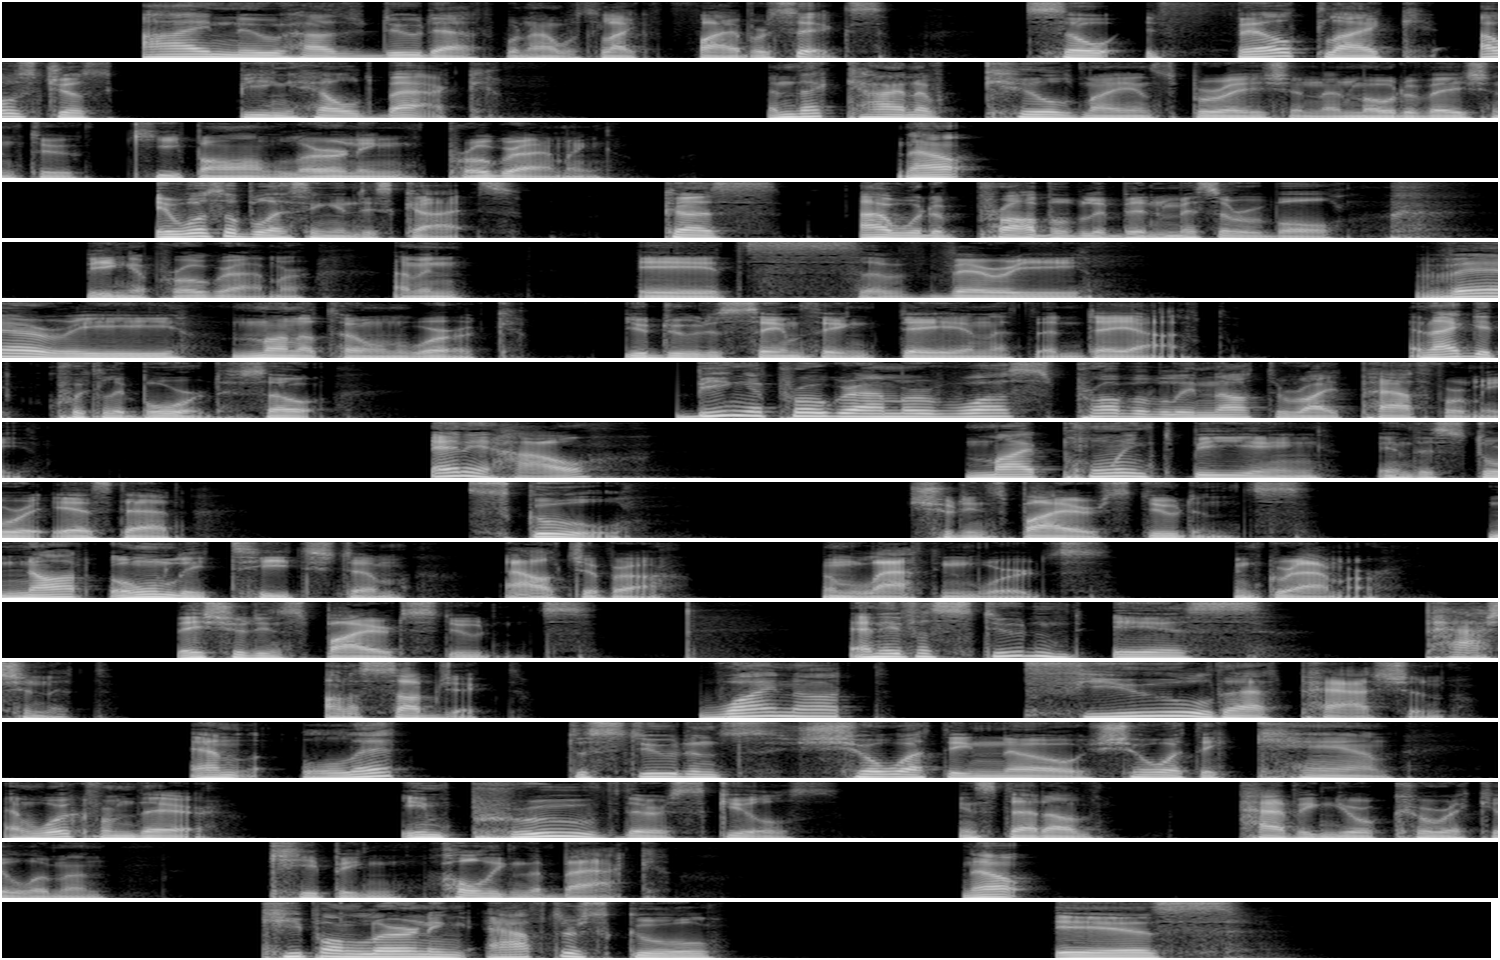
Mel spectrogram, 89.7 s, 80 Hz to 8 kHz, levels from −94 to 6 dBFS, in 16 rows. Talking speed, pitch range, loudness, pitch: 110 wpm, 85-120 Hz, -20 LUFS, 100 Hz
